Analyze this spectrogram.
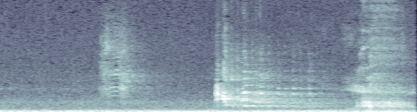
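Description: Wild turkey gobbler gobbling: a rattling call a little under a second long about two seconds in, then a second, shorter burst near the end.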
